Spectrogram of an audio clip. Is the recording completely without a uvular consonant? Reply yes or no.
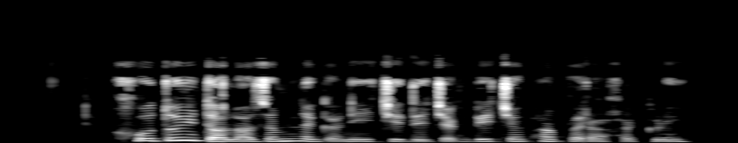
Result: yes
